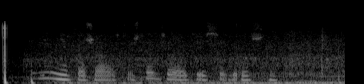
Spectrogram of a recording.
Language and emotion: Russian, sad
